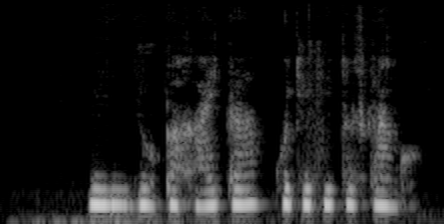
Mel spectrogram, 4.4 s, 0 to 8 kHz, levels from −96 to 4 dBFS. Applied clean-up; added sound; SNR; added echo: neural mask model DeepFilterNet 3.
